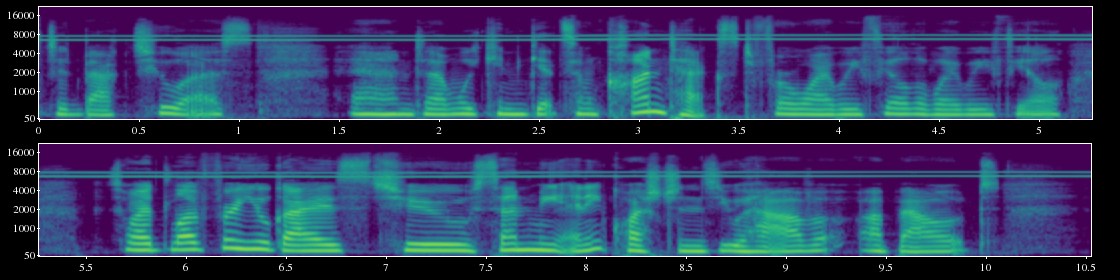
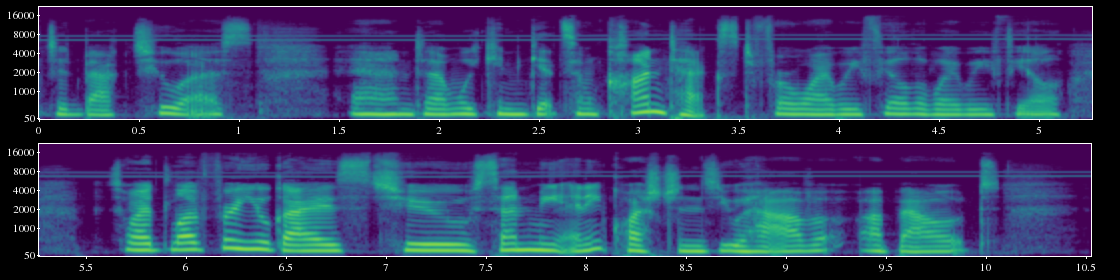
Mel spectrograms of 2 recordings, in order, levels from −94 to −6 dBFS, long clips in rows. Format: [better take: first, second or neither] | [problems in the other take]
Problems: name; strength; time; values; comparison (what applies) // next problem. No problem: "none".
second | high-pitched whine; loud; throughout; 6.5 kHz, 6 dB below the speech; faint in the second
